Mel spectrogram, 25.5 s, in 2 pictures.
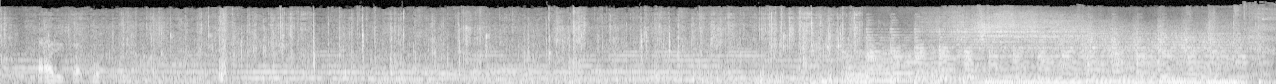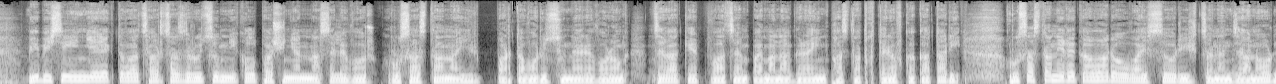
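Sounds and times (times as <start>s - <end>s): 
alarm siren warning of a drone over Stepanakert: 0.0s - 12.5s
speech: 0.4s - 1.6s, 13.1s - 25.5s.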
